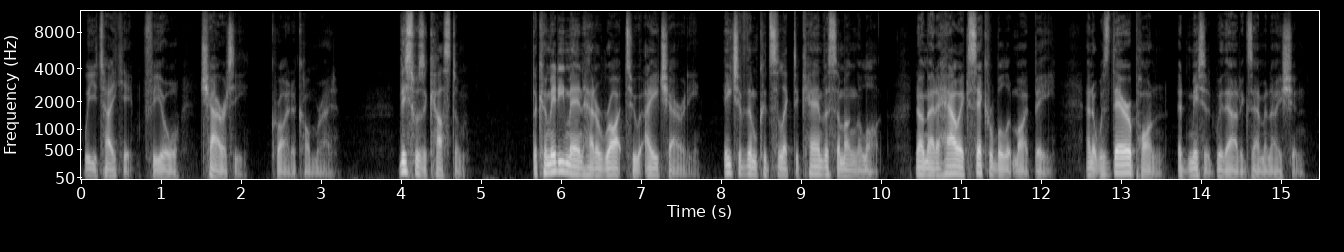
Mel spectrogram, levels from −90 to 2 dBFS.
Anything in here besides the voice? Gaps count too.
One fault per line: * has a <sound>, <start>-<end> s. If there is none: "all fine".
all fine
